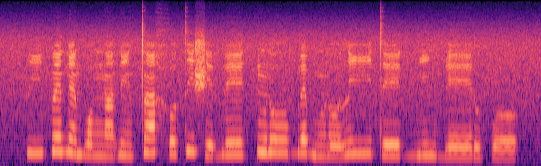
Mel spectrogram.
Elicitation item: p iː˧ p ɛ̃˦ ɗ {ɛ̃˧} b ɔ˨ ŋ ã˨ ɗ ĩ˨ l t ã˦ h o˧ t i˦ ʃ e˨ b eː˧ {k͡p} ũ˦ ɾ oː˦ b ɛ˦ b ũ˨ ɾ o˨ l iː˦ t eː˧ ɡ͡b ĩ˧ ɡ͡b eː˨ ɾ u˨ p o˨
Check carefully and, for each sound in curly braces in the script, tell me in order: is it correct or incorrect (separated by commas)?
correct, correct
